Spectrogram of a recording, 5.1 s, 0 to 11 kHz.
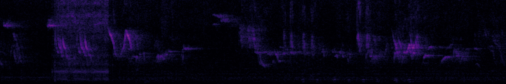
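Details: House sparrows feeding on seeds on the ground in Ibiza in 2020, giving short high chirps in scattered bursts, with a brief rustling burst near the start and steady low background noise.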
